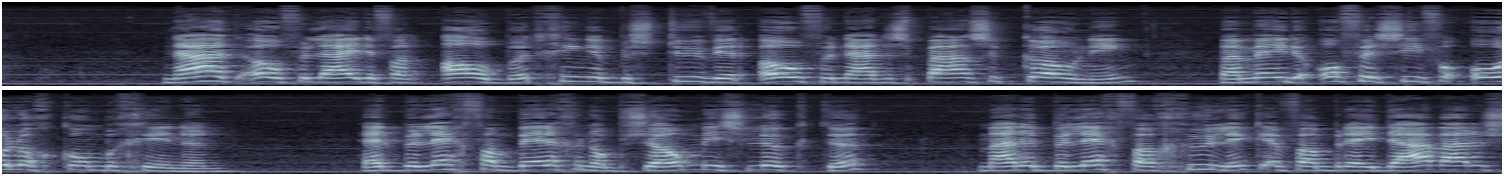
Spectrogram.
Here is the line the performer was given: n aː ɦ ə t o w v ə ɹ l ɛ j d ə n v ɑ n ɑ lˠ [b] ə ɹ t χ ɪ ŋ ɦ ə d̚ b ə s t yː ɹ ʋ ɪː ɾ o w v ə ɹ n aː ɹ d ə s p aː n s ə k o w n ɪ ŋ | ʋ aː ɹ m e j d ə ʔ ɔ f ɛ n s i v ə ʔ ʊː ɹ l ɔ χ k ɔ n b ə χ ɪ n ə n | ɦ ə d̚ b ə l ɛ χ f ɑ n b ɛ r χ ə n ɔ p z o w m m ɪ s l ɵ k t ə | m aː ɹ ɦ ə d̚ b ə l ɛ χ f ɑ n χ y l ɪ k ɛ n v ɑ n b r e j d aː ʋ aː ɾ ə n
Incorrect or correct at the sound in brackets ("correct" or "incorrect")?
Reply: correct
